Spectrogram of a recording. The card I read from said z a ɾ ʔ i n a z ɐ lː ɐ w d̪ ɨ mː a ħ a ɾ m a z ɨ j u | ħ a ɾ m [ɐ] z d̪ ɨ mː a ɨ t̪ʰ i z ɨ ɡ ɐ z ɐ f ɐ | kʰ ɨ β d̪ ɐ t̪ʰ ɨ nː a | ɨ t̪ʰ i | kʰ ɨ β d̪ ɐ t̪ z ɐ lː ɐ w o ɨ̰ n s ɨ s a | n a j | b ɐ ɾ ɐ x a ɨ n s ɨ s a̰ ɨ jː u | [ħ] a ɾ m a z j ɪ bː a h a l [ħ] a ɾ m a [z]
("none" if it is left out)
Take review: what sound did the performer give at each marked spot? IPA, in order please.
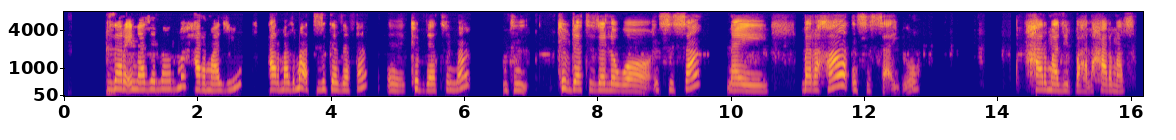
a, ħ, ħ, z

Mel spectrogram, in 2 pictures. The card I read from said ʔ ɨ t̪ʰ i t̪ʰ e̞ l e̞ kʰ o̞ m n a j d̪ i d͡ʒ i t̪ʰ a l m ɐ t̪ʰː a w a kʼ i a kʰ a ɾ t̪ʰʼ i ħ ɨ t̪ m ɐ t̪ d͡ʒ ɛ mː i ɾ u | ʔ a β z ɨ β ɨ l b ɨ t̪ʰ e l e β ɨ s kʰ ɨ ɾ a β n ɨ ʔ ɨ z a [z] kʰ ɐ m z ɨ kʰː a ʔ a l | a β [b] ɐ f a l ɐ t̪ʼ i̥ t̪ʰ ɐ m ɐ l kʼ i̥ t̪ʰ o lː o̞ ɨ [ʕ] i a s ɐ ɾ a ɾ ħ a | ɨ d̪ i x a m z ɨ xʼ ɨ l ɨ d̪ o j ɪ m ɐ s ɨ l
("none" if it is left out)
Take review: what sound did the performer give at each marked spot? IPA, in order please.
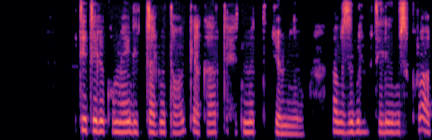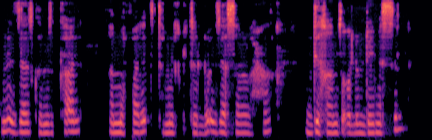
z, m, z

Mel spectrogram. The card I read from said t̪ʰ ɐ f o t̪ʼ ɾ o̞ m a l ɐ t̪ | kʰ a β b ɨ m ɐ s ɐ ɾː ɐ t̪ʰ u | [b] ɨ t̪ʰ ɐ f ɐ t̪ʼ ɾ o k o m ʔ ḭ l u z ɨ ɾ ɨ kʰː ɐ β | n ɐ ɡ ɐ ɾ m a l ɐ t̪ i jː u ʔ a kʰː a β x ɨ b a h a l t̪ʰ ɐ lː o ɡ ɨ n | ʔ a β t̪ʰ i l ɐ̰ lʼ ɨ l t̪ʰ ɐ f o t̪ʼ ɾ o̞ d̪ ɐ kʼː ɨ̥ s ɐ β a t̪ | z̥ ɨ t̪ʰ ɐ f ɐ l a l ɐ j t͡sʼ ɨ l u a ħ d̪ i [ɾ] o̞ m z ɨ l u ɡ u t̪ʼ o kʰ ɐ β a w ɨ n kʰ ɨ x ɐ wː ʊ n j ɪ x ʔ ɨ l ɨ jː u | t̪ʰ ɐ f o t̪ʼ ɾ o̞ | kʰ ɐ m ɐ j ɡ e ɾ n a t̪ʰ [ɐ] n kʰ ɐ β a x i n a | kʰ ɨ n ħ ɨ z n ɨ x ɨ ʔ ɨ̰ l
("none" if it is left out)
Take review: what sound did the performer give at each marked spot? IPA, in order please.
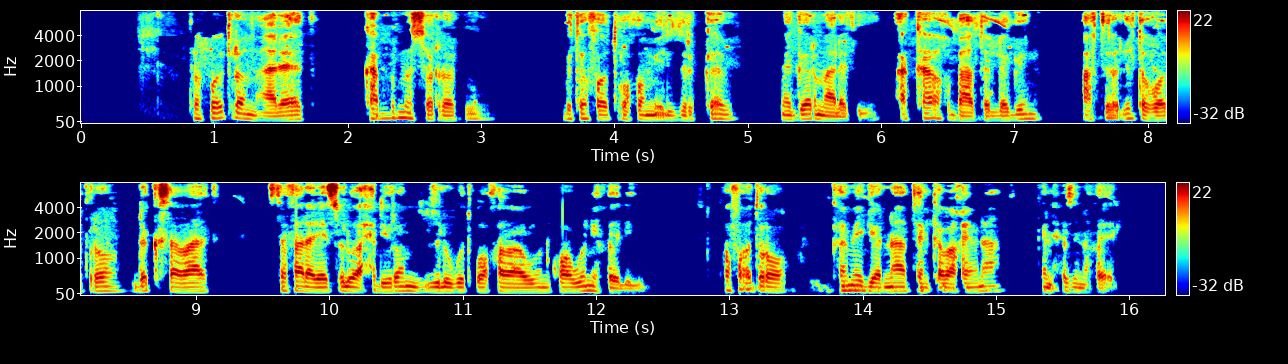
b, ɾ, ɐ

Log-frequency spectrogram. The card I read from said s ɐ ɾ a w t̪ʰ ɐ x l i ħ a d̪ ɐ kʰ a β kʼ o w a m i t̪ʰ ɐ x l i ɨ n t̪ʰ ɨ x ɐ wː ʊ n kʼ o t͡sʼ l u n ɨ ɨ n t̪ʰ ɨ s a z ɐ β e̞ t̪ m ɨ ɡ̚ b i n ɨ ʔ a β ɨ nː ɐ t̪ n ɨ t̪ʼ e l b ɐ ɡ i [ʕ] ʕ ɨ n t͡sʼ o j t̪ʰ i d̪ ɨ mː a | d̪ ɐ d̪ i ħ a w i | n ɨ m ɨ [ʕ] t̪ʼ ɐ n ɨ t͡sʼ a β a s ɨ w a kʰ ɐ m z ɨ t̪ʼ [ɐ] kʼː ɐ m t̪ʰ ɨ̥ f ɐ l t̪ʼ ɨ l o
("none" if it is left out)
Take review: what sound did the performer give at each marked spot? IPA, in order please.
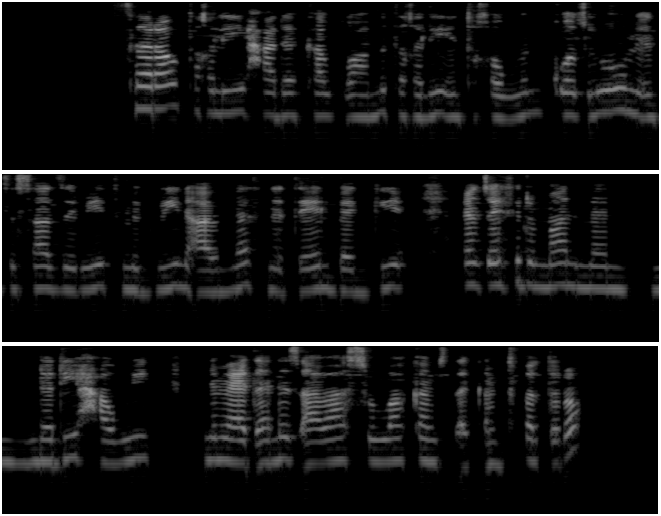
ʕ, ʕ, ɐ

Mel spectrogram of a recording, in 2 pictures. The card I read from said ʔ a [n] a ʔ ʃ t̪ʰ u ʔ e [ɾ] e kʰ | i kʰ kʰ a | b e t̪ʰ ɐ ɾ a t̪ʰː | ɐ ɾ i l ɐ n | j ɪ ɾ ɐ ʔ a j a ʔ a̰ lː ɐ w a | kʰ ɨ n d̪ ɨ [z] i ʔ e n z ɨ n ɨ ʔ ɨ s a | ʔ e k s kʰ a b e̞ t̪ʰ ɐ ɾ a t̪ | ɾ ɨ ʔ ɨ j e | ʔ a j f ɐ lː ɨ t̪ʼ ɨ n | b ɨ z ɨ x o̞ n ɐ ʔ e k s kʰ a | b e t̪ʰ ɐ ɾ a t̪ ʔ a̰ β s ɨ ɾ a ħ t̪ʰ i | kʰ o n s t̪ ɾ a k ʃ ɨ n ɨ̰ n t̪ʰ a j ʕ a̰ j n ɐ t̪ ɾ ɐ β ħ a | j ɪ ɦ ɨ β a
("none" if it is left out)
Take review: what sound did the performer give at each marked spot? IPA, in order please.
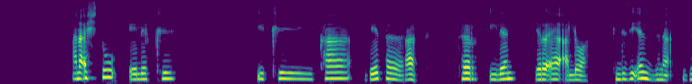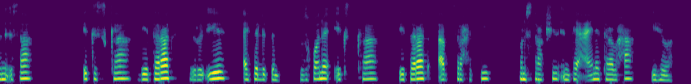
n, l, z

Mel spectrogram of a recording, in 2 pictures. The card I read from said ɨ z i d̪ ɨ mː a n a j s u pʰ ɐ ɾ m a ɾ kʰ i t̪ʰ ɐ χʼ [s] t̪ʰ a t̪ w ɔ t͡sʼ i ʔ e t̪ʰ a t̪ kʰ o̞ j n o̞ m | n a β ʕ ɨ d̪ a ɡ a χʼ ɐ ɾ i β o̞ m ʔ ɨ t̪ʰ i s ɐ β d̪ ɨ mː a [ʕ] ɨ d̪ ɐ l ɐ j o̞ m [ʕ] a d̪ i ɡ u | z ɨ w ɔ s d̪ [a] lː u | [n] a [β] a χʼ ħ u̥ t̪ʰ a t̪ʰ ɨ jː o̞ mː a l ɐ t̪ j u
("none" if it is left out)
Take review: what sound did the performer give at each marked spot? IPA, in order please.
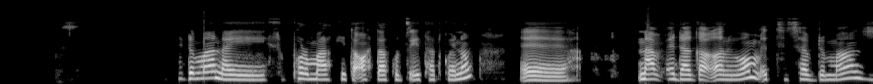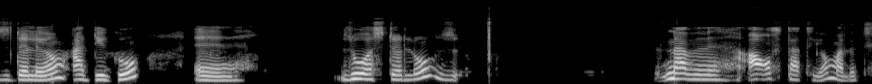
ħ, z, ʕ, ɐ, n, β

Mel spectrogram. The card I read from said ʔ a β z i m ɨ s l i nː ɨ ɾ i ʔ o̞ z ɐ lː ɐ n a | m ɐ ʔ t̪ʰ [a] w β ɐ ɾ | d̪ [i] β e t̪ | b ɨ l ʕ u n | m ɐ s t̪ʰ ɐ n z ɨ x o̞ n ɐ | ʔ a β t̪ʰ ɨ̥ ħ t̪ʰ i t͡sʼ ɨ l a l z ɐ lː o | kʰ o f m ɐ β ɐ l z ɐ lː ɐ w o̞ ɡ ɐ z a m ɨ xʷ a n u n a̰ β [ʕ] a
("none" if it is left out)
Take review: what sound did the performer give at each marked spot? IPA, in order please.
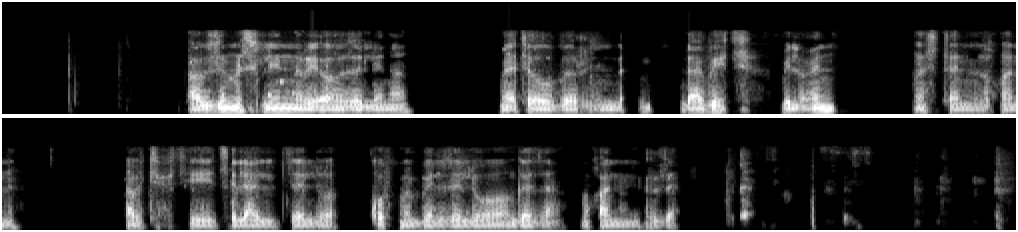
ɐ, a, z

